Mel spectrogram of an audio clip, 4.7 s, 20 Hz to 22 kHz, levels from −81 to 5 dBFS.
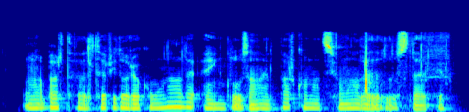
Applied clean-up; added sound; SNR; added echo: none; Camera; 3 dB; none.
